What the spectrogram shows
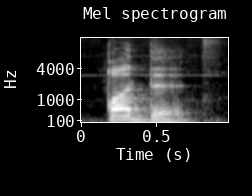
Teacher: Ra-nya ketika disukun, dia memiliki sifat tafkhim atau tebal. Qaf sebelum dal itu juga tebal, sedangkan dal itu sendiri ketika disukun, dia memiliki sifat tipis. Qadru. Tidak boleh qadar, tapi qadru.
